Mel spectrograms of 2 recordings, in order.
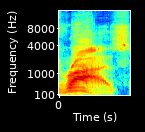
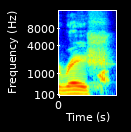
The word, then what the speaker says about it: Ra's: I think it's Roz, not Race. I said Raish. Race. No, it's Look, Raish. The movie mispronounced it. They said Roz in Batman Begins. Yeah, that was not correct. It's Raish.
